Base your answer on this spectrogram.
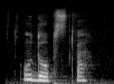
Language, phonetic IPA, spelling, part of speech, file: Russian, [ʊˈdopstvə], удобства, noun, Ru-удобства.ogg
- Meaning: inflection of удо́бство (udóbstvo): 1. genitive singular 2. nominative/accusative plural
